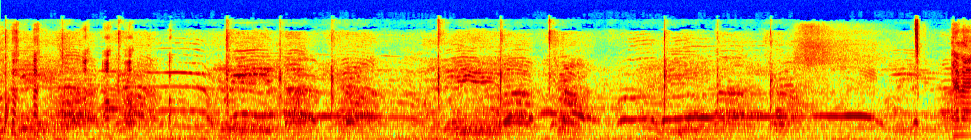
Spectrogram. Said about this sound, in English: The one thing that I saw that stuck out to me was as Ron DeSantis was walking through one of the crowds to get to wherever he was going to speak next, this is what the crowd around him was chanting. We love Trump!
